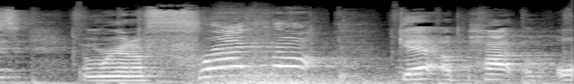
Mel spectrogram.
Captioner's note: flames roar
